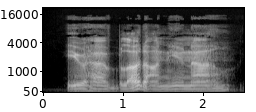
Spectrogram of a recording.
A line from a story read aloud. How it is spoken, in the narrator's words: Gaxar said in a frighteningly casual voice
